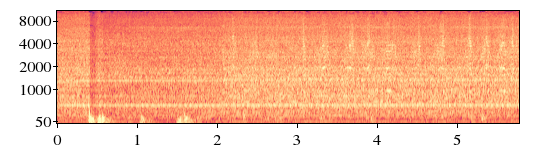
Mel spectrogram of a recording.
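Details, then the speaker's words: Subaru/Toyota FB20/FA20 after head gasket replacement, first start with torque converter previously empty: mid-pitched whine over rough idle after starting thumps; owner suspects transmission low on fluid and tops it off. "I think that was transmission I'm gonna um I'm gonna pump some more fluid into the trans and see if that sound doesn't go away"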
